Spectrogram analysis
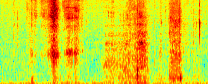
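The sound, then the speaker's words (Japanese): Crunchy bites into brown sugar-flavored ice cream and brown sugar shaved ice give a few soft, crisp crunches with quiet chewing between them. “サクサク、うん、あ、黒糖、 黒糖、 まず黒糖、 まず黒糖、 こっちに広がる黒糖シャリシャリ、 今ね、外側の黒糖風味アイスからちょっと黒糖風味のかき氷まで入りましたか？”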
